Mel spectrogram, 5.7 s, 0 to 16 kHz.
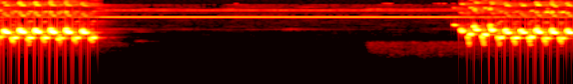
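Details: European goldfinch song from 2016: two bursts of rapid, high, tinkling repeated notes about a second each, separated by a long silent gap.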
